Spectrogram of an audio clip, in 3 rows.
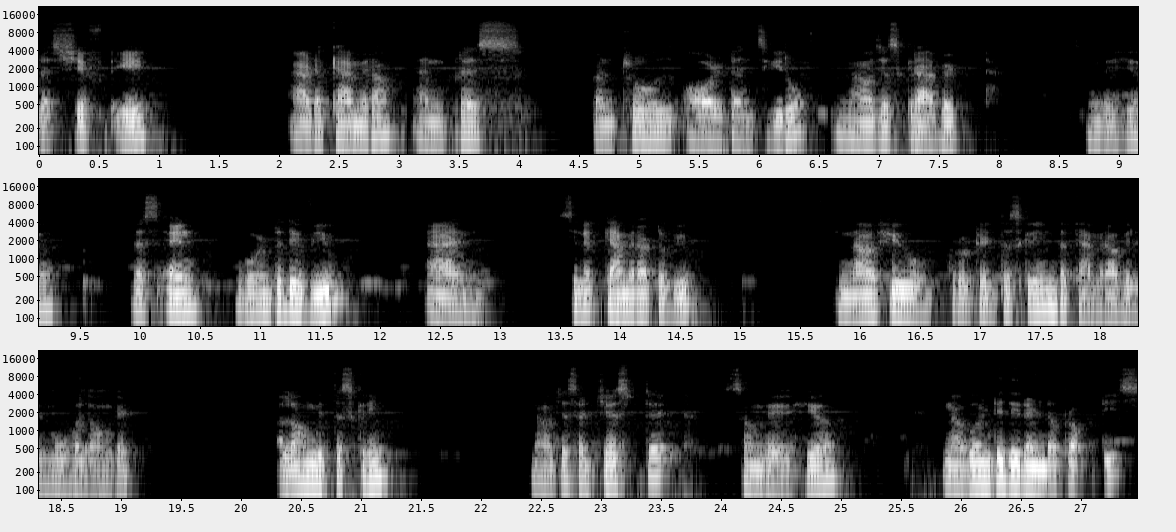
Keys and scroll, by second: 4.0 ctrl+alt+0, 5.8 g, 9.6 n, 15.6 n, 21.0 g, 21.8 x.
